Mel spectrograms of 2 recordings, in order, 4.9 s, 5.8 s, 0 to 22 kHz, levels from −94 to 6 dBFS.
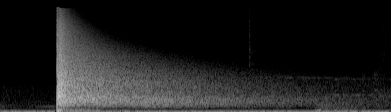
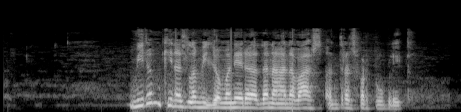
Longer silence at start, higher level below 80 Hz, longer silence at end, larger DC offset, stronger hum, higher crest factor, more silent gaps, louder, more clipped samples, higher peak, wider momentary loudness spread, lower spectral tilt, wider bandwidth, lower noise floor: second, 0.7 s vs 1.6 s; first, -46 dBFS vs -56 dBFS; second, 0 s vs 0.75 s; first, 0.3% vs under 0.1%; neither; first, 28 dB vs 16 dB; neither; second, -26 LUFS vs -15 LUFS; neither; about the same, -2 dBFS vs 0 dBFS; first, 27 LU vs 12 LU; second, -3 dB/octave vs -6.5 dB/octave; first, 16.5 kHz vs 8 kHz; about the same, -59 dBFS vs -58 dBFS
